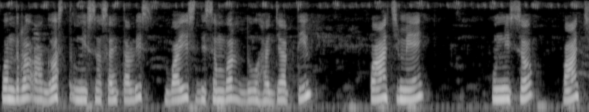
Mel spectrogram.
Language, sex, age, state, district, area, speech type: Santali, female, 30-45, Jharkhand, Pakur, rural, spontaneous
